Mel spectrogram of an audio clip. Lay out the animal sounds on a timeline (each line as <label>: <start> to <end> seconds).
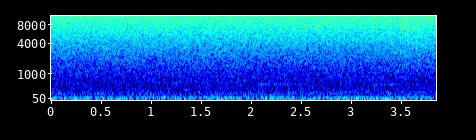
Mourning Dove (Zenaida macroura): 2.0 to 3.8 seconds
